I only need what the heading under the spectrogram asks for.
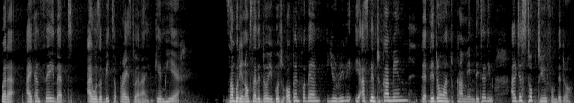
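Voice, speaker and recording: Earnest Kenyan-born woman, mellow voice. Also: mid-range voice, brisk. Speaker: panel guest. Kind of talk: panel discussion.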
